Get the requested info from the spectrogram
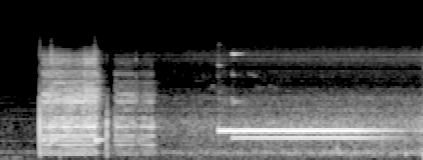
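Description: A doorbell's two-tone ding-dong, about two seconds in and ringing on until it fades near the end, played back from cassette tape through a small portable cassette recorder's speaker. It is preceded, about half a second in, by a brief burst of music.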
